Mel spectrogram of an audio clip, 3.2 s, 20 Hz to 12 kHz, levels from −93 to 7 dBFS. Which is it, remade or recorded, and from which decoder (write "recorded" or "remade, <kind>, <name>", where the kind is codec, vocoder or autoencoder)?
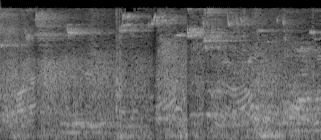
recorded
